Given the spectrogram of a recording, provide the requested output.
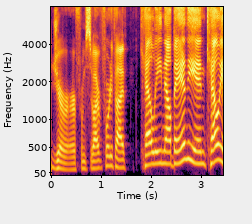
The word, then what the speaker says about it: Nalbandian: once the second juror from Survivor 45 Kelly nanian Kelly how are you I'm even better because you pronounced my last name flawlessly Rob flawlessly right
